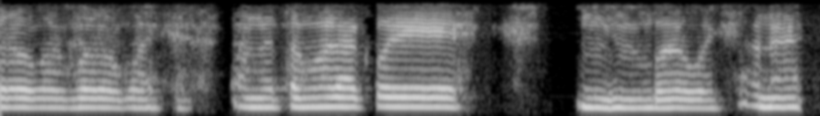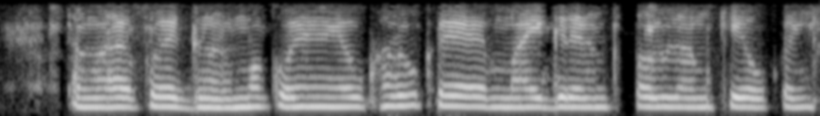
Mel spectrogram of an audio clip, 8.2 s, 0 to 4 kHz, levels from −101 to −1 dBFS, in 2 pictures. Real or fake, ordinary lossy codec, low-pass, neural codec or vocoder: fake; AAC, 32 kbps; 3.6 kHz; codec, 16 kHz, 16 kbps, FunCodec, trained on Chinese and English, 50 frames a second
